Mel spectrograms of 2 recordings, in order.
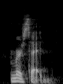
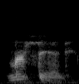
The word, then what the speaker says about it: Merced: And how do you pronounce that in California? Merced. Merced.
